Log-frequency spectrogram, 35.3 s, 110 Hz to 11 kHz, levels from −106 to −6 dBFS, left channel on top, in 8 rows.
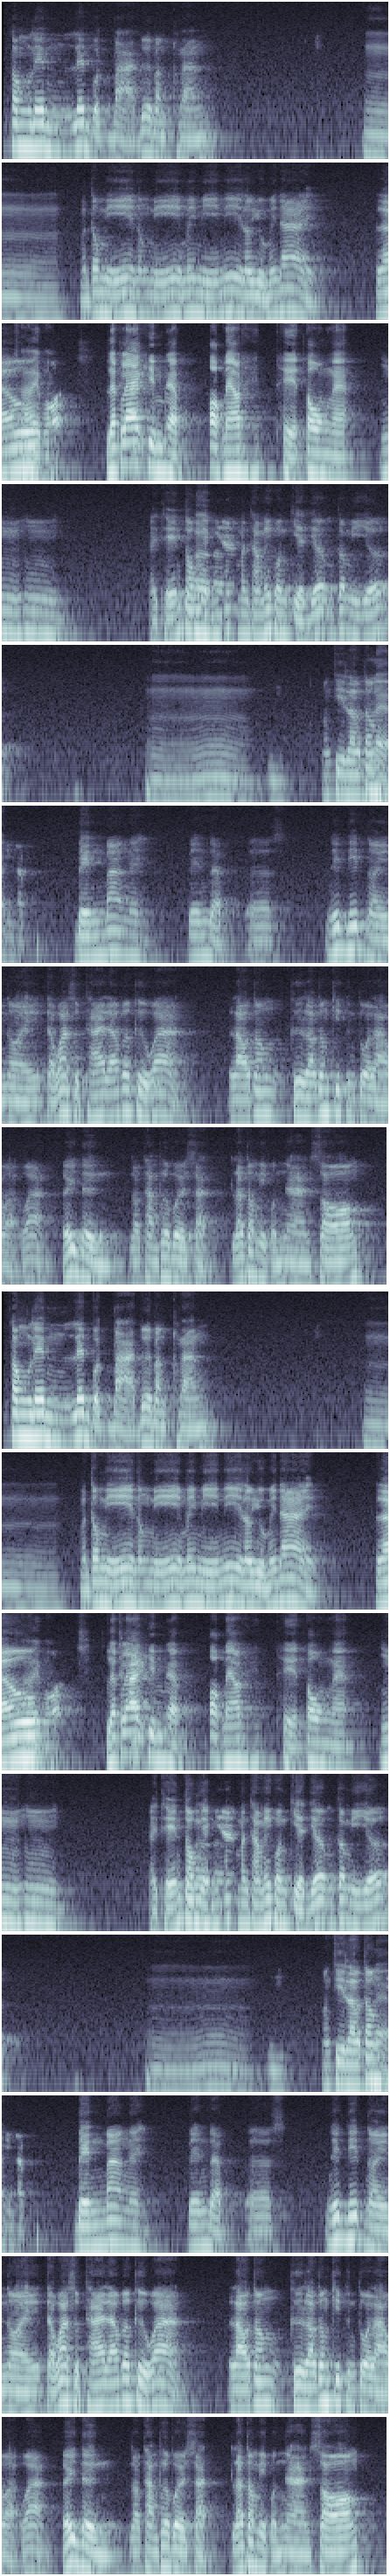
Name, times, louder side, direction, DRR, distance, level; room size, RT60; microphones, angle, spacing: voice 1, 0.1-2.4 5.3-8.0 8.7-9.3 10.3-10.5 13.2-14.0 14.9-17.7 20.7-20.9 21.3-22.4 22.9-23.8 24.2-25.2 25.8-28.6 29.1-35.0, right 4 dB, 40° right, 0.5 m, -25 dB
voice 2, 4.1-5.1 9.1-9.5 10.0-10.9 11.2-12.8 15.4-15.8 19.3-20.6 21.8-22.1, left 4 dB, 25° left, 0.4 m, -26 dB
12.0 x 7.1 x 6.7 m
head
